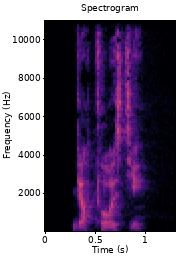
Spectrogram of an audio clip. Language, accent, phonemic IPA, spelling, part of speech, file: French, France, /ɡaʁ.d(ə) fɔ.ʁɛs.tje/, garde forestier, noun, LL-Q150 (fra)-garde forestier.wav
- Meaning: forest ranger, park ranger, park warden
